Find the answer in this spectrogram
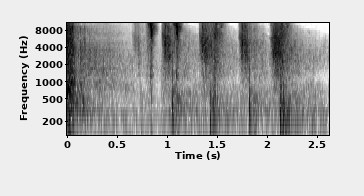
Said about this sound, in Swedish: och sekunden efter så bara exploderar omgivningen av liksom, kulsprutor, knatter och, och kalasjnikov-smällar.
